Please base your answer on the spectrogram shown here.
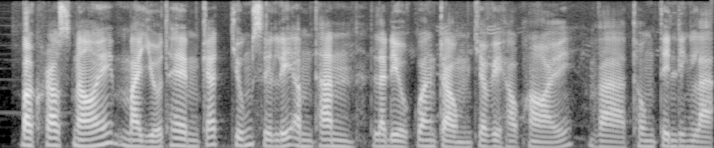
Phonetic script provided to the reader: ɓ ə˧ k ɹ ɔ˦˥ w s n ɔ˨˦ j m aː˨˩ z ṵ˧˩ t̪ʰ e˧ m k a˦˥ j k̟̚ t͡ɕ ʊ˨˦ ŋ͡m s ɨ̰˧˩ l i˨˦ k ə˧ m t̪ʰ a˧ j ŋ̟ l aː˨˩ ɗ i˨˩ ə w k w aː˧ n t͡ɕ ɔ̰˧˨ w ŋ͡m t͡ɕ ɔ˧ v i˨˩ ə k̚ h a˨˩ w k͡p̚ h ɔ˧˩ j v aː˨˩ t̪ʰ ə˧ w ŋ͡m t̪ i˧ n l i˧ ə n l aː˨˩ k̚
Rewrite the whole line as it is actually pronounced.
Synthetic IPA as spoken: ɓ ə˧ k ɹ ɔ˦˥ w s n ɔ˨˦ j m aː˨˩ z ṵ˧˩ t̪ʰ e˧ m k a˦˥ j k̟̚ t͡ɕ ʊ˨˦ ŋ͡m s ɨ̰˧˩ l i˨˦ ʔ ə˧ m t̪ʰ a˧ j ŋ̟ l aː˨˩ ɗ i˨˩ ə w k w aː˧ n t͡ɕ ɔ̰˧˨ w ŋ͡m t͡ɕ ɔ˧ v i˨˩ ə k̚ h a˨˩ w k͡p̚ h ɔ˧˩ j v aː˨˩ t̪ʰ ə˧ w ŋ͡m t̪ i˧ n l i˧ ə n l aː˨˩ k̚

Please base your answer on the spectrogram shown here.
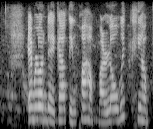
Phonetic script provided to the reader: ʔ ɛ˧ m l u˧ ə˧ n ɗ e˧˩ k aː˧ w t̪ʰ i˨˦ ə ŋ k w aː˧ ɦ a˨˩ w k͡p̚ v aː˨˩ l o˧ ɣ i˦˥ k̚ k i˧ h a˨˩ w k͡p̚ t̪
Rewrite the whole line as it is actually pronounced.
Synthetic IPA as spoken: ʔ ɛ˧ m l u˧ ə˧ n ɗ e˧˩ k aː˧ w t̪ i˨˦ ə ŋ x w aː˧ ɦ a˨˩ w k͡p̚ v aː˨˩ l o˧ ɣ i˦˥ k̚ x i˧ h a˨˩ w k͡p̚ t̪

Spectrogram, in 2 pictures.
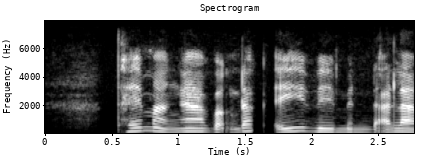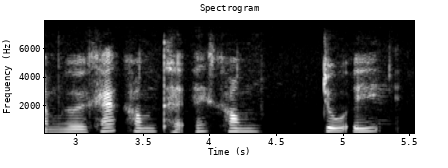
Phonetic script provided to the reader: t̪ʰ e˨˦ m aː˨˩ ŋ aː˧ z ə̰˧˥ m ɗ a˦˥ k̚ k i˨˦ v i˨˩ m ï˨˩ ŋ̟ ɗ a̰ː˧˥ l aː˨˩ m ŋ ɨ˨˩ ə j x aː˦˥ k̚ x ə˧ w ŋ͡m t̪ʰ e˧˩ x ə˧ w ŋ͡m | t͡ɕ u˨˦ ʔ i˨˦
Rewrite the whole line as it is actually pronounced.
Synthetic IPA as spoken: t̪ʰ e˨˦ m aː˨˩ ŋ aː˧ v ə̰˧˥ n ɗ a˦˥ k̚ ʔ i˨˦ v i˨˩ m ï˨˩ ŋ̟ ɗ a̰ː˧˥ l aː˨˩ m ŋ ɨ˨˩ ə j x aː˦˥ k̚ x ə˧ w ŋ͡m t̪ʰ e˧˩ x ə˧ w ŋ͡m | t͡ɕ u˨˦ ʔ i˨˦

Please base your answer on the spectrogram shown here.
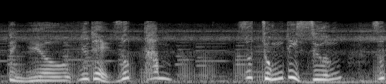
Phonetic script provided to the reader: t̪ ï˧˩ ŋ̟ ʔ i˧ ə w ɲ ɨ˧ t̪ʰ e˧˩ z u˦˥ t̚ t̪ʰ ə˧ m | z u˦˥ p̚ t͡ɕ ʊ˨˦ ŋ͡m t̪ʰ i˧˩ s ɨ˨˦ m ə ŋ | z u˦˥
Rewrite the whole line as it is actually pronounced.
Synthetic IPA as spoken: t̪ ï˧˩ ŋ̟ ʔ i˧ ə w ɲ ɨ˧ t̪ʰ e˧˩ z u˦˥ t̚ t̪ʰ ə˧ m | z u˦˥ t̚ t͡ɕ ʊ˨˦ ŋ͡m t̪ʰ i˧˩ s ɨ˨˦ ə ŋ | z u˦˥

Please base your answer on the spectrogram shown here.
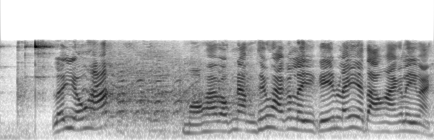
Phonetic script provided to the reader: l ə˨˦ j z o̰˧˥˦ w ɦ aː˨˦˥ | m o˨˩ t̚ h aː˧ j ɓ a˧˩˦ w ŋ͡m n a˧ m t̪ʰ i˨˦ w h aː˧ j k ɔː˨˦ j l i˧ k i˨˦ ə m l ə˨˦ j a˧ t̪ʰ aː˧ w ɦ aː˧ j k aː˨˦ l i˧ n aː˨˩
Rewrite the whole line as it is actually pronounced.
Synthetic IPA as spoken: l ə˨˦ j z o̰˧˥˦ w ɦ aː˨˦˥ | m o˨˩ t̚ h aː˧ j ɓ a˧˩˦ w ŋ͡m n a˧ m t̪ʰ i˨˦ w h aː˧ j k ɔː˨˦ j l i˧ k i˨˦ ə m l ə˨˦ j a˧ t̪ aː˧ w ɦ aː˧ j k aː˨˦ l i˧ m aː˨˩

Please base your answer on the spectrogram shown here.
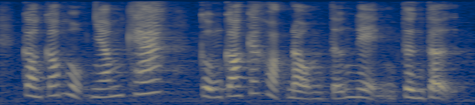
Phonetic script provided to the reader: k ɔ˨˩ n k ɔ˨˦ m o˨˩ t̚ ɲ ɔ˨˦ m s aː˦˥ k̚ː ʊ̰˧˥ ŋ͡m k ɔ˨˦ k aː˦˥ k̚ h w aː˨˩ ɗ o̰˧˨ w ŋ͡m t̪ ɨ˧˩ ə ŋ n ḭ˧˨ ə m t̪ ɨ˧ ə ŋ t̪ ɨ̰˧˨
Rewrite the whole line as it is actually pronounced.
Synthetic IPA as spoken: k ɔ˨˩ n k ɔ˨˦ m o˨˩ t̚ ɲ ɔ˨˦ m x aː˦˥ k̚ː ʊ̰˧˥ ŋ͡m k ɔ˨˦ k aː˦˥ k̚ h w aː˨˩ ɗ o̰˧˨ w ŋ͡m t̪ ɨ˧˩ ə ŋ n ḭ˧˨ ə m t̪ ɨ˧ ə ŋ t̪ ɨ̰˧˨

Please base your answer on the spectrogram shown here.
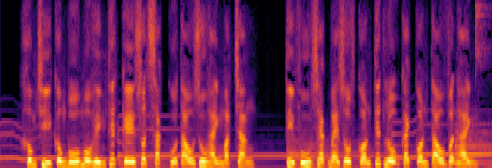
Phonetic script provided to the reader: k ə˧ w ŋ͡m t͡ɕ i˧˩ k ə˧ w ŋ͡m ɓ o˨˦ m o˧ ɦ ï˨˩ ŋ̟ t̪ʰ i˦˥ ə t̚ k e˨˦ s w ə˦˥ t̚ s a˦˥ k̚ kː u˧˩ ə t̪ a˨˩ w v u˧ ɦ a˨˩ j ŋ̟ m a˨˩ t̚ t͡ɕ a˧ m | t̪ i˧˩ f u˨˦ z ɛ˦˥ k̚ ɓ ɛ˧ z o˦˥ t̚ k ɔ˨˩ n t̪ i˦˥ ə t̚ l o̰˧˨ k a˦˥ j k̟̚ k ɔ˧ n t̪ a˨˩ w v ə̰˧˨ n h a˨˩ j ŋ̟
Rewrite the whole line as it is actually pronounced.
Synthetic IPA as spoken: x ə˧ w ŋ͡m t͡ɕ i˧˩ k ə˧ w ŋ͡m ɓ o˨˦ m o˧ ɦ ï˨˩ ŋ̟ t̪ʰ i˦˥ ə t̚ k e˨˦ s w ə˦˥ t̚ s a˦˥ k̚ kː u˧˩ ə t̪ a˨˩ w z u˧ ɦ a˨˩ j ŋ̟ m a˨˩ t̚ t͡ɕ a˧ ŋ | t̪ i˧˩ f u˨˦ z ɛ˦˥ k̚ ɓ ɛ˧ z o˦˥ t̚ k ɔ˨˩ n t̪ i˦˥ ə t̚ l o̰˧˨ k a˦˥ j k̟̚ k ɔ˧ n t̪ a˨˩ w v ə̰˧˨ n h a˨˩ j ŋ̟

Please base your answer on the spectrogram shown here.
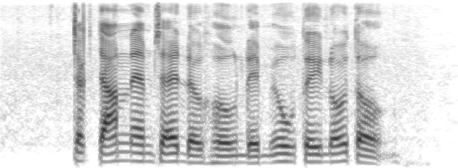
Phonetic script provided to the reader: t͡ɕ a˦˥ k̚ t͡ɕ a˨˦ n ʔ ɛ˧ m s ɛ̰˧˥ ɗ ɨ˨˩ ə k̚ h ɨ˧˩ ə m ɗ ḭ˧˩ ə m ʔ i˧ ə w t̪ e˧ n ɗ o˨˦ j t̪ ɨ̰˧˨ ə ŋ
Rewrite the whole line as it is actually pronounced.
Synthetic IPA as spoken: t͡ɕ a˦˥ k̚ t͡ɕ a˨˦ n ʔ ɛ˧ m s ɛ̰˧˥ ɗ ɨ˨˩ ə k̚ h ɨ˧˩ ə ŋ ɗ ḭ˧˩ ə m ʔ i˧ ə w t̪ i˧ n ɗ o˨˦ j t̪ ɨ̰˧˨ ə ŋ

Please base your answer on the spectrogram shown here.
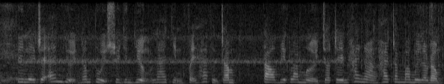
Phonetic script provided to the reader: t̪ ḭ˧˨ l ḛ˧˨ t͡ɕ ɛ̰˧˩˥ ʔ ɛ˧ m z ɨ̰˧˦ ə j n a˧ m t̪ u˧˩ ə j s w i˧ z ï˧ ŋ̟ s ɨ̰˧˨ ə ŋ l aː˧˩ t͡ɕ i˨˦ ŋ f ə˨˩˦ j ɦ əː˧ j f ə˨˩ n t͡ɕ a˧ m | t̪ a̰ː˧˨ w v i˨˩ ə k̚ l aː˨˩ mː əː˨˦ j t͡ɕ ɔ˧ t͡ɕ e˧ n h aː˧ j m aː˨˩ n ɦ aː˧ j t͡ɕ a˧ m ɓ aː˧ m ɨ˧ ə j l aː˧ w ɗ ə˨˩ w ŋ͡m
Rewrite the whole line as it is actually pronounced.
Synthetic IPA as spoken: t̪ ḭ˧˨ l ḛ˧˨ t͡ɕ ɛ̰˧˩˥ ʔ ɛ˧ m z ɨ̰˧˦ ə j n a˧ m t̪ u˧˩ ə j s w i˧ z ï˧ ŋ̟ z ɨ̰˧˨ ə ŋ l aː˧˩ t͡ɕ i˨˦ n f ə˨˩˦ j ɦ aː˧ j f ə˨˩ n t͡ɕ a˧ m | t̪ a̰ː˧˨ w v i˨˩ ə k̚ l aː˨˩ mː əː˨˦ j t͡ɕ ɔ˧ t͡ɕ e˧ n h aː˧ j ŋ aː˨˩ n ɦ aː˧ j t͡ɕ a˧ m ɓ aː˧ m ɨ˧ ə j l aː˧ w ɗ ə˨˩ w ŋ͡m

